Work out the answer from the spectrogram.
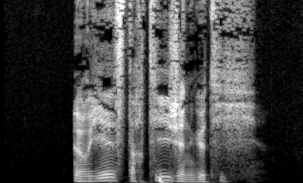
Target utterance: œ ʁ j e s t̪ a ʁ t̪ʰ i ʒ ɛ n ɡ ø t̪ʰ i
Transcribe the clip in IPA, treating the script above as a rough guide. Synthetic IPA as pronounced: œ ʁ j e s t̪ a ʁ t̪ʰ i ʒ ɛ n ɡ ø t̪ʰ i

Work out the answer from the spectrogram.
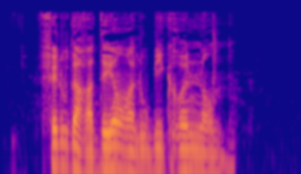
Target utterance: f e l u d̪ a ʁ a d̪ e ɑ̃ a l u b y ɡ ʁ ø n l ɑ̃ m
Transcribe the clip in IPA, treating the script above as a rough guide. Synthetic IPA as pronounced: f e l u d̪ a ʁ a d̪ e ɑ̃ a l u b i ɡ ʁ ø n l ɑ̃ n

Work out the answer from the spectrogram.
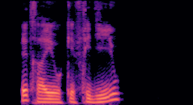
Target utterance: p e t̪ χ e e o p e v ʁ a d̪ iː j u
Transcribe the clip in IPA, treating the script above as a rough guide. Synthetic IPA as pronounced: p e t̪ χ a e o k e f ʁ i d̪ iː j u

